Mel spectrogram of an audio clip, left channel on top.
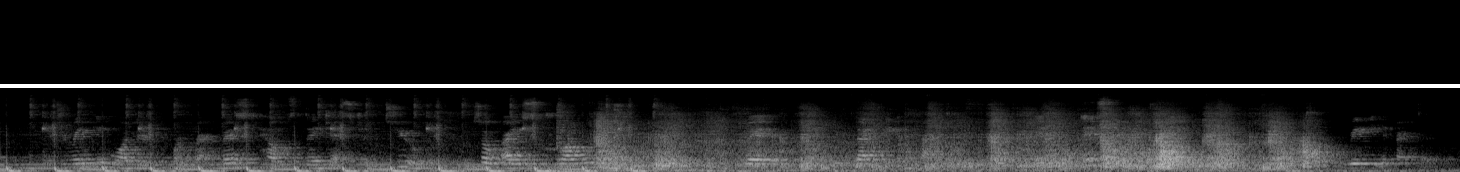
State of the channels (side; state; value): left; silent; 56 dB below the other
